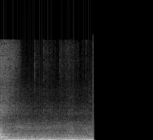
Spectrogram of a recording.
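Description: Steady low road and engine rumble inside a truck's cab at highway speed, with a brief falling tone at the start. It cuts off abruptly about one and a half seconds in, leaving dead silence.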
